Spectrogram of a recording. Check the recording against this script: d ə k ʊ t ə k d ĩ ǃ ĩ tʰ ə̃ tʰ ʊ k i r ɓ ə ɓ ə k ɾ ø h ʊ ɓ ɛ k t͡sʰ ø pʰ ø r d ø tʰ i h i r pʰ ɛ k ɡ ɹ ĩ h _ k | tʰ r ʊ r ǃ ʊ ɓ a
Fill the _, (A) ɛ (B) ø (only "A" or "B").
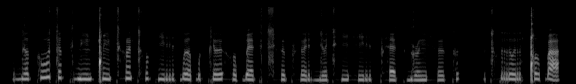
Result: B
